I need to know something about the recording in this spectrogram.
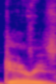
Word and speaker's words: Gary: way that Tom pronounced Gary's name. Just like in the really early seasons, he would always call him Gary. Like he would do that ah sound.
